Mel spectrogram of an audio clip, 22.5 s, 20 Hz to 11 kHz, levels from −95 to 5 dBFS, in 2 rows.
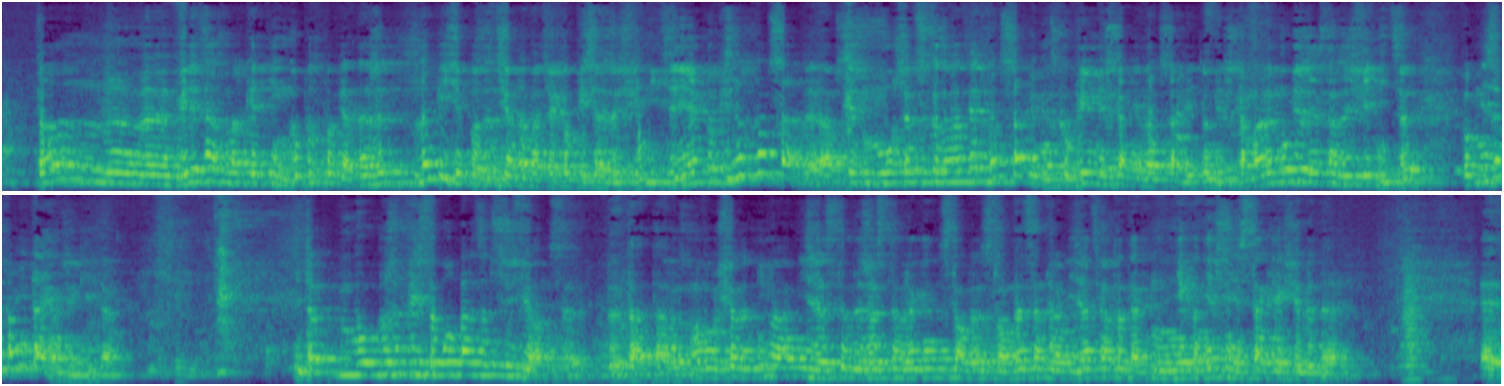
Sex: male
